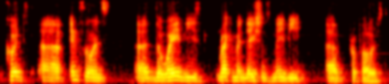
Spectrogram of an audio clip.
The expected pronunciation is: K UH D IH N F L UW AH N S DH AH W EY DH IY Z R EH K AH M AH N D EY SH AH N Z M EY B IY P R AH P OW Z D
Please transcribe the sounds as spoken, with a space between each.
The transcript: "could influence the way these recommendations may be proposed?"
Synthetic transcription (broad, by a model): K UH D IH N F L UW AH N S DH AH W EY DH IY Z R EH K AH M AH N D EY SH AH N Z M EY B IY P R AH P OW Z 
